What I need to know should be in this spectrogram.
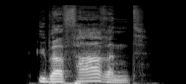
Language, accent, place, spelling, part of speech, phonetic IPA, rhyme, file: German, Germany, Berlin, überfahrend, verb, [ˌyːbɐˈfaːʁənt], -aːʁənt, De-überfahrend.ogg
- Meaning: present participle of überfahren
